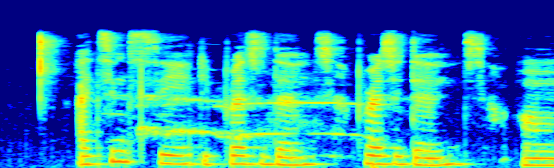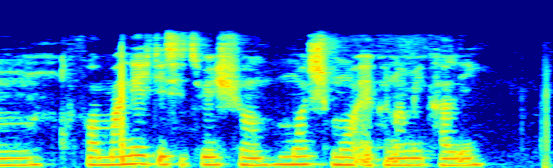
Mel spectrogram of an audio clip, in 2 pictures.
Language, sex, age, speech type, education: Nigerian Pidgin, female, 30-45, spontaneous, tertiary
